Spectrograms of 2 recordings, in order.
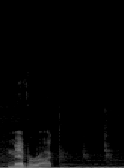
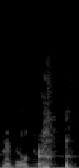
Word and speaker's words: Mevarok: Mevarok. What on earth was I pronouncing that as? Now that I look at it again, it doesn't even look like Mavorka.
